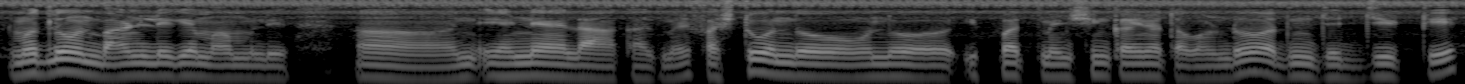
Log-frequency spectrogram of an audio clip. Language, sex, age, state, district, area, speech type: Kannada, male, 18-30, Karnataka, Mysore, rural, spontaneous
